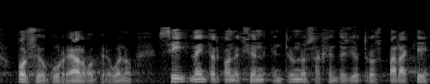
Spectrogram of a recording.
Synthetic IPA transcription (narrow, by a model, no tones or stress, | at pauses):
po̞ɾsio̞kure̞alɣ̞o̞pe̞ɾo̞βwe̞nosilaint̪eɾko̞ne̞ksjo̞nẽ̞nt̪ɾe̞uno̞saxe̞nt̪e̞sio̞t̪ɾo̞spaɾake̞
